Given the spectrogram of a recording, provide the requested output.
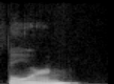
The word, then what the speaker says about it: Boerne: They're in, I don't know how you pronounce it, but it's Boerne, B-O-E-R-N-E. – Maybe it's just born. – Maybe it's born. Like Boerne, how are things down in Boerne?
